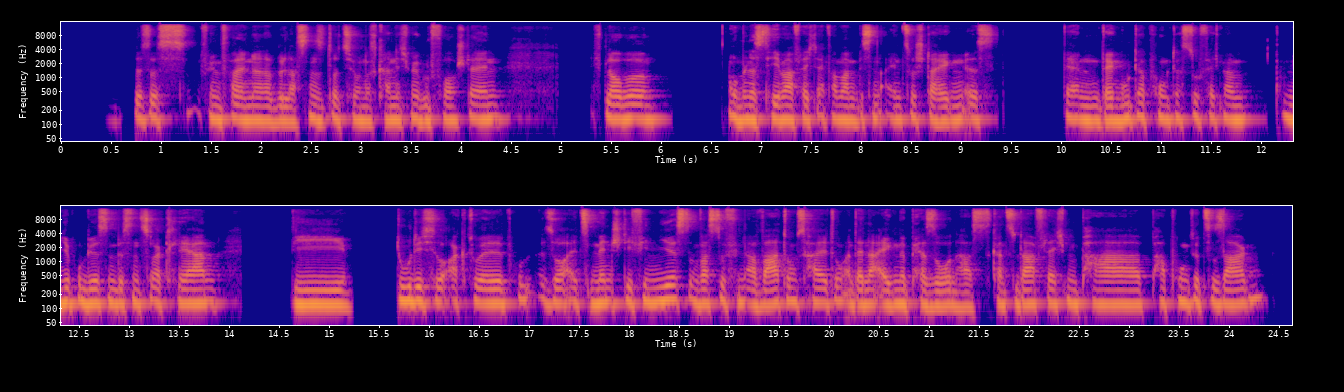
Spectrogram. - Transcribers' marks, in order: none
- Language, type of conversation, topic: German, advice, Wie finde ich meinen Selbstwert unabhängig von Leistung, wenn ich mich stark über die Arbeit definiere?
